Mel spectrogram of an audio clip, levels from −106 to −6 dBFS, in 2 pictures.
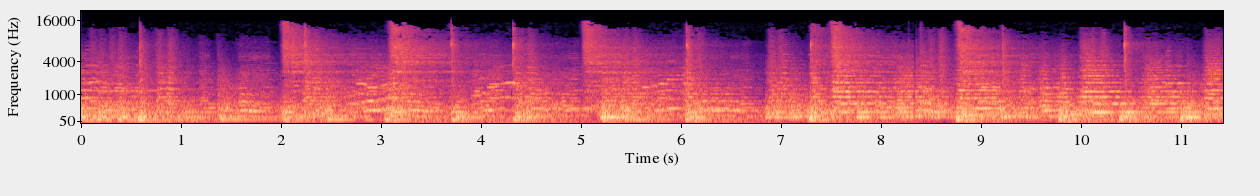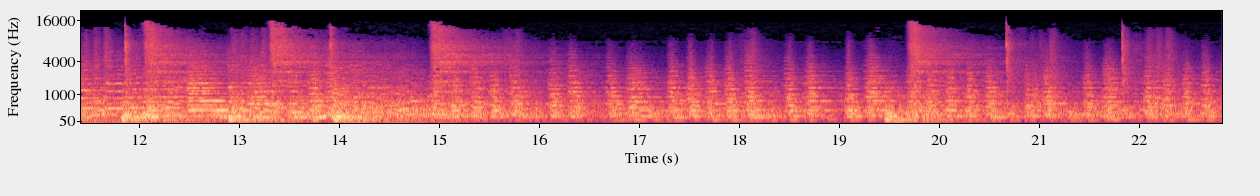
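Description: Around 8.28 to 8.42 s there's a short burst of loose connector crackle, roughly 140 ms of irregular scratchy noise. That's a worn or dirty contact flickering between connected and open as something shifts, chopping the signal.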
